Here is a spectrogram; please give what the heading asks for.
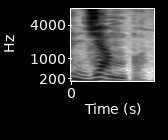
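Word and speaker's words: jump: जे यू एम पी इसको पढ़ेंगे जंप। देखो जे से आपका ज यू का उच्चारण तो होगा नहीं। एम के बाद देखो पी है तो एम से आधा म और पी से आप यहां पे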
